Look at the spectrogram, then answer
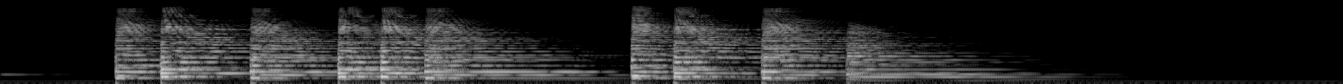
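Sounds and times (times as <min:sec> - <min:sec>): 
sitar on guitar synth: 0:01.2 - 0:10.8.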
